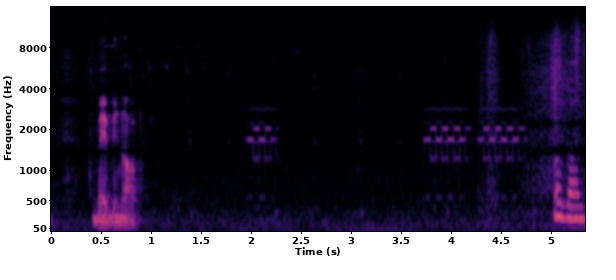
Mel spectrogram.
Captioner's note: phone ringing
